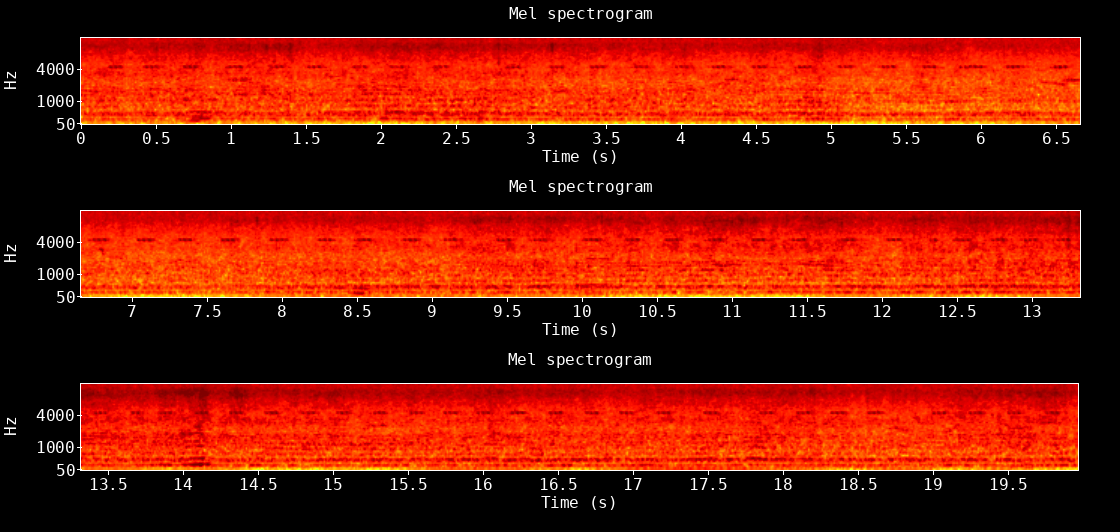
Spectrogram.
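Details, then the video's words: Many bees buzz in a steady, unbroken drone, single insects occasionally rising louder nearby, with a low hum surging at intervals and a faint fast high pulse behind. "bees therapy relaxing natural buzzing sound"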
